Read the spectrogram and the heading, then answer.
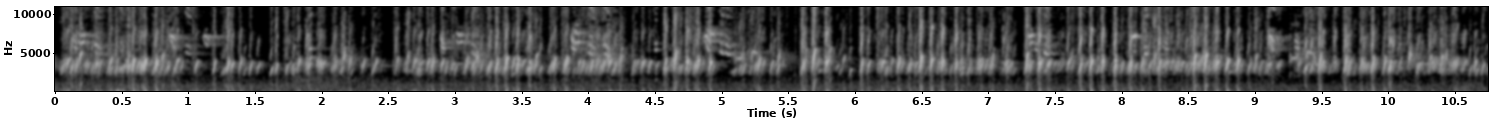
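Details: Continuous goldfinch song used as a teaching tape for chicks, with fast, liquid twittering mixed with buzzy trills and sharp high chirps throughout.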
